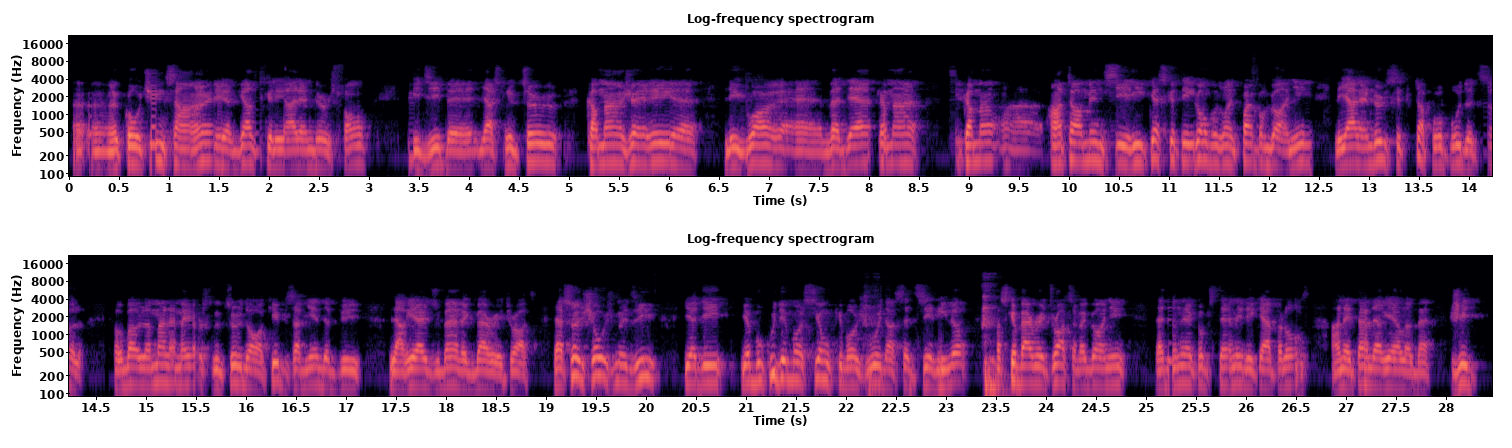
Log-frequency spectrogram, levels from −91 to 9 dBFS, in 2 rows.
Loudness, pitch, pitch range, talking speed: -28 LUFS, 145 Hz, 130-160 Hz, 215 wpm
